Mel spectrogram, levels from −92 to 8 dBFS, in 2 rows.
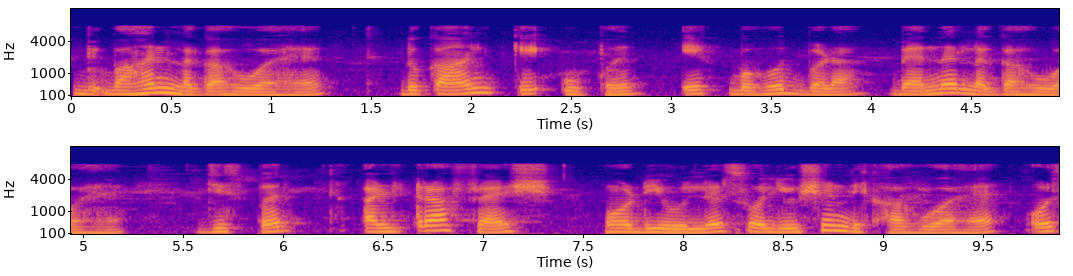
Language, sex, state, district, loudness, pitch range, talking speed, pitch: Hindi, male, Punjab, Pathankot, -17 LUFS, 135-165 Hz, 140 wpm, 150 Hz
